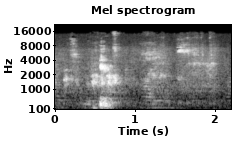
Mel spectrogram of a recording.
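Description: Faint, indistinct voices in a lecture room, with one short, louder vocal sound about half a second in.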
